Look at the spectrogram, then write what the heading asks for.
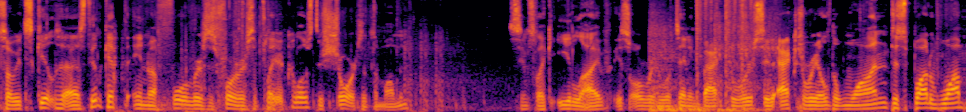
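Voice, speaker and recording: A man in his thirties, raised in Finland, giving lively solo play-by-play on a shooter match and chatting with viewers between rounds. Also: lowish voice, noisy background. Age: 30s. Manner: energetic, chatty, answers viewer questions between plays. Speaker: esports caster. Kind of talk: solo play-by-play commentary with chat replies.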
